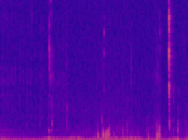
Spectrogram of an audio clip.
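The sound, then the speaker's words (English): Someone takes a quiet drink: a few soft, wet mouth clicks and swallowing sounds spread over a low steady hum, with no talking. “Let me get a sip, bitch.”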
